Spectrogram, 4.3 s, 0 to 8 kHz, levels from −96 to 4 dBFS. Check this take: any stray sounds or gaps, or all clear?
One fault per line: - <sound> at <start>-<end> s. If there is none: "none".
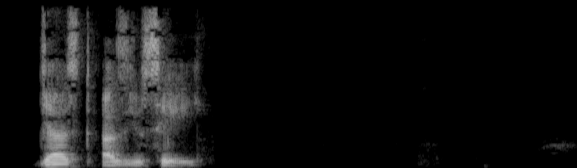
none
